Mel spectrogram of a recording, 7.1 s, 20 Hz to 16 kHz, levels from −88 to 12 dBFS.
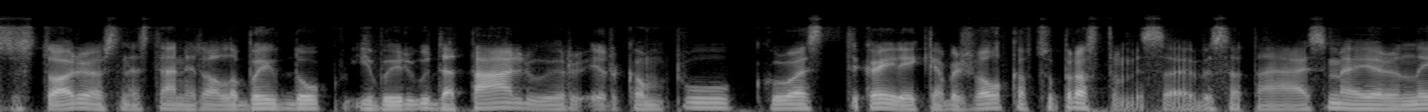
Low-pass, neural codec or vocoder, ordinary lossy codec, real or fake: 7.2 kHz; codec, 16 kHz, 1 kbps, X-Codec, HuBERT features, trained on LibriSpeech; Opus, 24 kbps; fake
